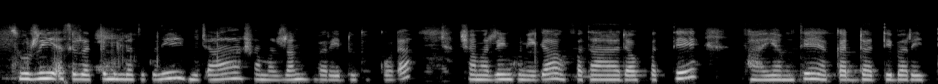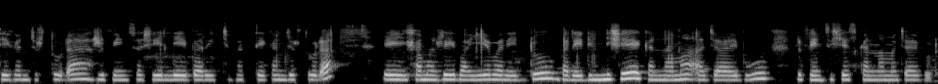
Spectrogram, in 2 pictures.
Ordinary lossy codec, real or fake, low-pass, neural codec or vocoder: Opus, 24 kbps; real; 7.2 kHz; none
